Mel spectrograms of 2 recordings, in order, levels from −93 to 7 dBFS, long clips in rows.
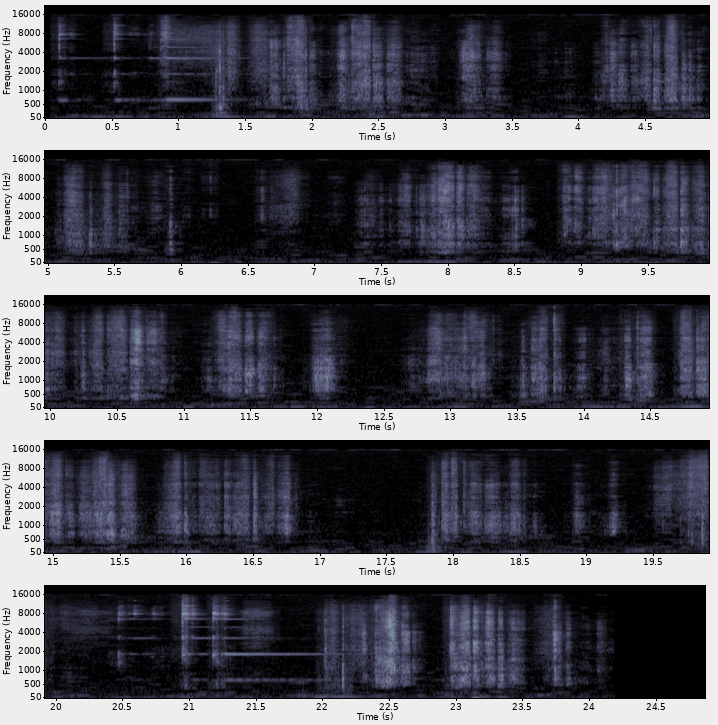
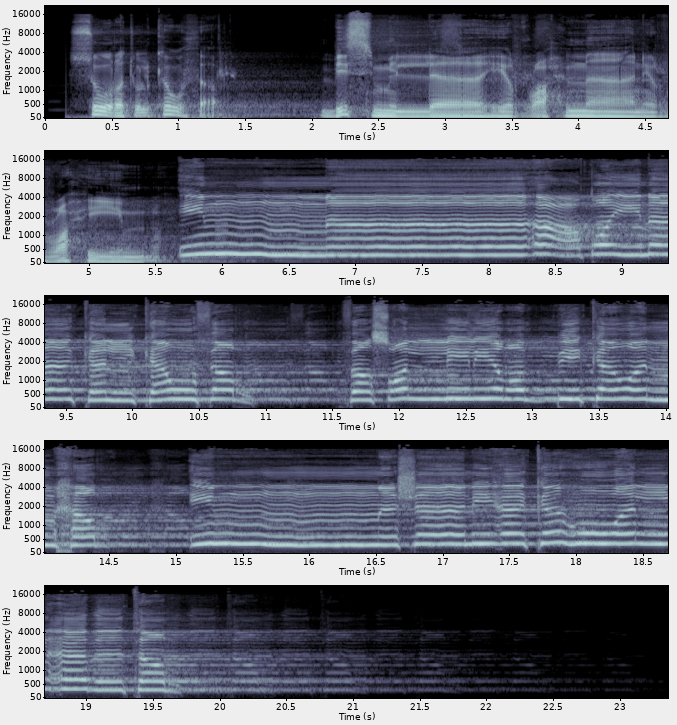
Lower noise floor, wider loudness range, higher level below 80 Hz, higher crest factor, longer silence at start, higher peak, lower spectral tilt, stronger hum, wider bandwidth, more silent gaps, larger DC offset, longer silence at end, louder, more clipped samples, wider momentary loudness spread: second, -67 dBFS vs -78 dBFS; first, 11 LU vs 4 LU; second, -72 dBFS vs -32 dBFS; first, 32 dB vs 16 dB; second, 0.05 s vs 0.2 s; second, -12 dBFS vs -2 dBFS; second, 2 dB/octave vs -4.5 dB/octave; neither; second, 16 kHz vs 18 kHz; neither; neither; second, 0.75 s vs 2.45 s; second, -39 LUFS vs -17 LUFS; neither; first, 21 LU vs 12 LU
